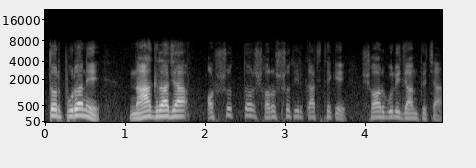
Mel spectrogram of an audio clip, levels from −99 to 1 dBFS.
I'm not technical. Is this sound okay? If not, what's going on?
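No. From about 2.48 s to the end, the automatic gain is rising: the input got much quieter, so the call's level control slowly turned itself up to compensate. You can tell it apart from someone simply moving relative to the microphone, as happens around 1.5 s, because here the room noise swells along with the voice, climbing steadily over the last two and a half seconds rather than the voice alone changing.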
